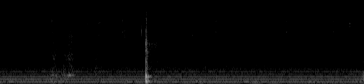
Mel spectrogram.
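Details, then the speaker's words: Op-amp null test with music recorded through an LM833 versus an NE5532, one on a supply with 3 V ripple per rail: a steady mains ripple hum with faint clicks gets through because the two amps differ in supply-voltage rejection. "a little bit of music getting through quite a bit of hum i'm getting a lot of that ripple hum through so the svr differences between the two amps is allowing that ripple to get through"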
